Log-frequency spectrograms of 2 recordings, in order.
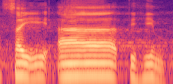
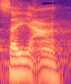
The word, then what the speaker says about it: سيئاتهم: سيئاتهم bukan ain ya, sayiatihim. Anhum sayiatihim. Sebentar. Itu bukan ain, hamzah. Jadi bacanya bukan sayi'ah ya. Sayiatihim.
